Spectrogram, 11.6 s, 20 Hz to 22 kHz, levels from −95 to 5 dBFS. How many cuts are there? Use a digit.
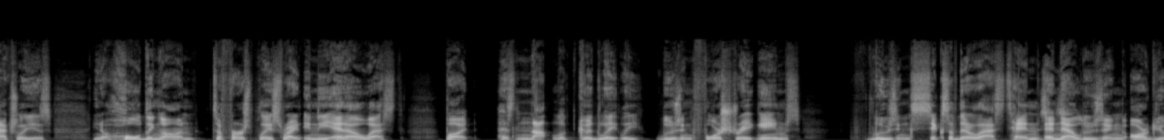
2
